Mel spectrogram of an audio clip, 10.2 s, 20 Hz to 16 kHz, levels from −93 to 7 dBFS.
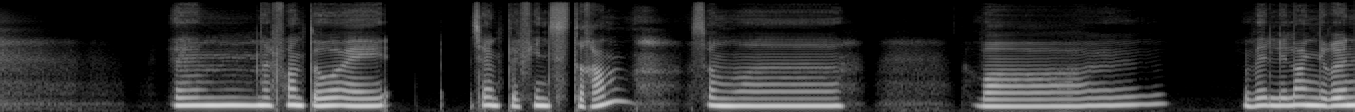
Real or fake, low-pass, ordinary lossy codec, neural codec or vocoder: fake; 14.4 kHz; none; autoencoder, 48 kHz, 32 numbers a frame, DAC-VAE, trained on Japanese speech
